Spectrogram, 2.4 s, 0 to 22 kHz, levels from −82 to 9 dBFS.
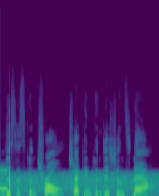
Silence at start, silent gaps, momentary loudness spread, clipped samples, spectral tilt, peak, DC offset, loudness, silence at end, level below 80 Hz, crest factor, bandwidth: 0 s; none; 9 LU; under 0.1%; -4.5 dB/octave; -2 dBFS; under 0.1%; -20 LUFS; 0 s; -62 dBFS; 18 dB; 12 kHz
